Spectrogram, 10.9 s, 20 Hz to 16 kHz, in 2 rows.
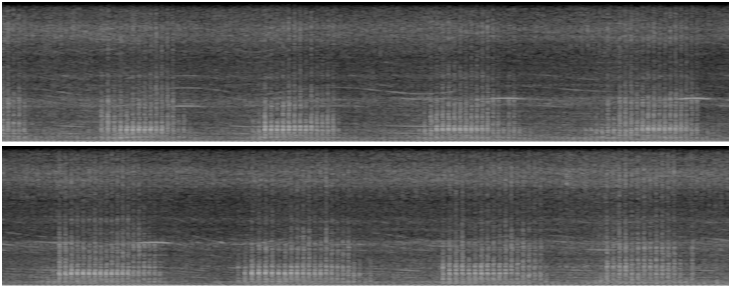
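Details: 2013 Subaru STI right after start, following removal of the secondary air pump system, blocking plates fitted and its CEL programmed out: a loud, rhythmic metallic clatter/knock about once or twice a second; the owner has a hunch about the cause.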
